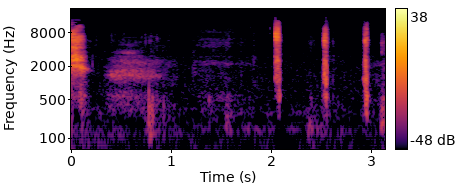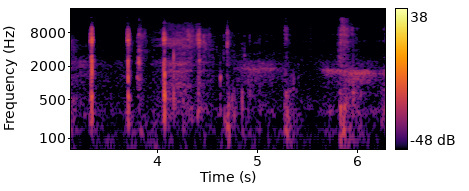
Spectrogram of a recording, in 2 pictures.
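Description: Faint snaps and crackles of dry twigs and leaf litter on a stony forest floor: from about two seconds in, a string of short sharp clicks roughly half a second apart.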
